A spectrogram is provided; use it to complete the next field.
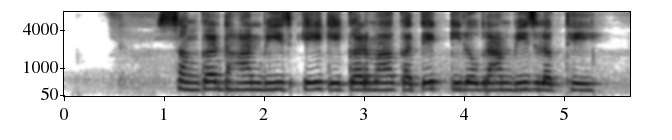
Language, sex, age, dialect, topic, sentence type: Chhattisgarhi, female, 18-24, Western/Budati/Khatahi, agriculture, question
